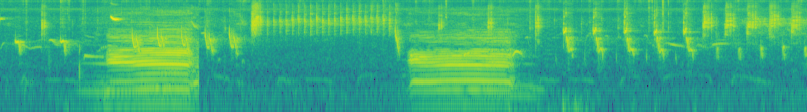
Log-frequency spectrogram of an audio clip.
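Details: Village cows walking toward the fields on a peaceful morning, calling out to one another: two strong moos about three seconds apart, each about a second long, with steady bird chirping throughout.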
